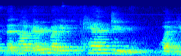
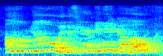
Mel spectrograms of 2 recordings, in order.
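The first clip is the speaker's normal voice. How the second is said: much higher and louder hammed-up shock, laughing; mock alarm; 11 semitones higher, 12 dB louder than usual. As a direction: fake panic at the lost leg. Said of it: "I looked down, and I went".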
